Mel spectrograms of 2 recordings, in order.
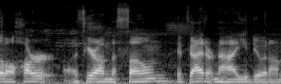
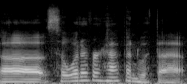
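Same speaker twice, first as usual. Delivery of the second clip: usual speaking voice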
